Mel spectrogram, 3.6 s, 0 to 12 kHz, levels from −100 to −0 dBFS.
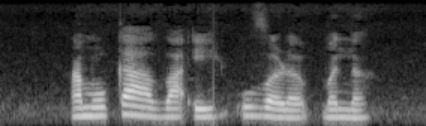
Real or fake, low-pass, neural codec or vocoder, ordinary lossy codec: real; 10.8 kHz; none; AAC, 48 kbps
